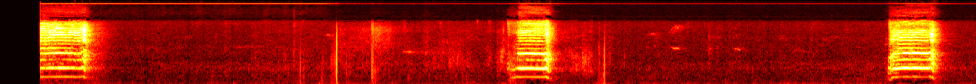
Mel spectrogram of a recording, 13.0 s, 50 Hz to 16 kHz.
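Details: Goat kept at a school, recorded in 2017, giving three loud harmonic bleats spaced about five to six seconds apart, each under a second long, with quiet pauses and faint clicks between.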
